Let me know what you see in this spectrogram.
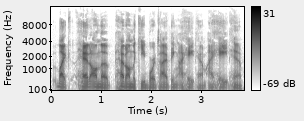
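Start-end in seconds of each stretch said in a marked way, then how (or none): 2.5-3.8 low, soft, defeated mutter; muttered loathing. Retold or imitated. Recapper typing about the suitor, quiet exasperated loathing. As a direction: mutter it low, as if slumped on the keyboard. Head on keyboard, typing in despair.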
